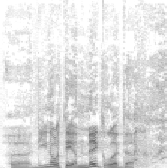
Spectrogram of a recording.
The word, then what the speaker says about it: amygdala: And she says, well, do you know what the amygdala?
